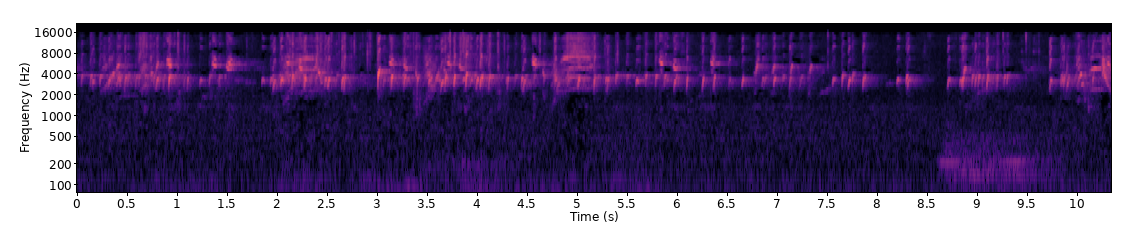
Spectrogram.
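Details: European goldfinch song: rapid twittering, chirping phrases in high bursts over a steady, dense high-pitched background chorus of similar birds, with brief pauses between bursts.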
